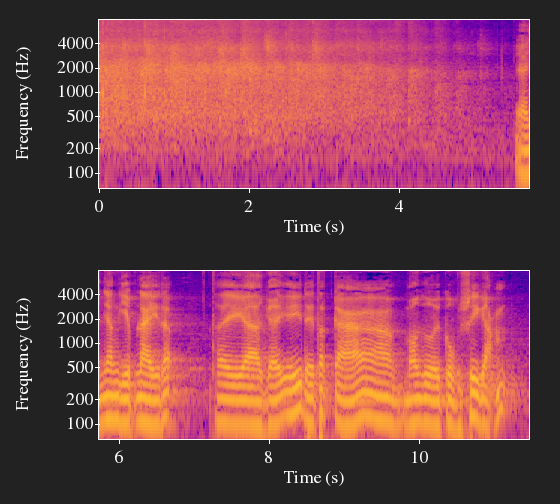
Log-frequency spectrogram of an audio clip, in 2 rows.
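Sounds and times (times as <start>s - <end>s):
audience applause: 0.0s - 5.2s
speech: 5.5s - 11.2s.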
